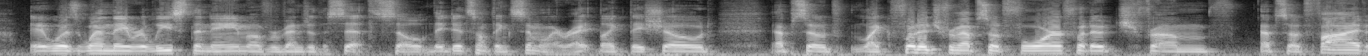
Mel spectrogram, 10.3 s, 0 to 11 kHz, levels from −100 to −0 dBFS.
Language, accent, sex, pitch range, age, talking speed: English, American, male, 95-105 Hz, 20-39, 180 wpm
